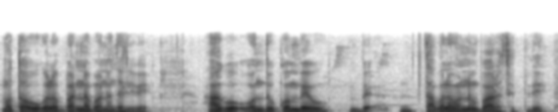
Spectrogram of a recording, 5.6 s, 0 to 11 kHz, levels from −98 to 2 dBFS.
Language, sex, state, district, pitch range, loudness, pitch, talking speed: Kannada, male, Karnataka, Koppal, 130-155 Hz, -18 LUFS, 145 Hz, 85 wpm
